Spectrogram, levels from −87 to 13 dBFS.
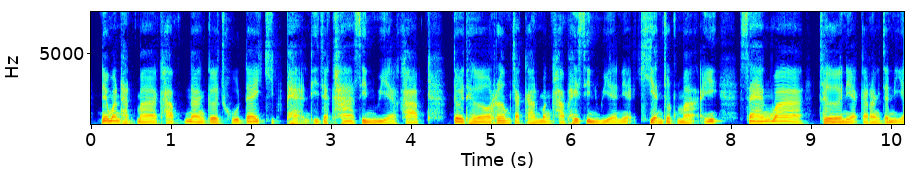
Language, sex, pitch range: Thai, male, 90-115 Hz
